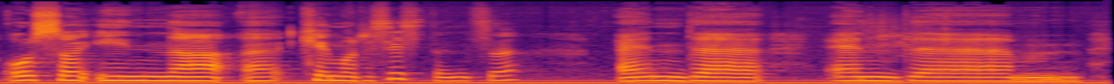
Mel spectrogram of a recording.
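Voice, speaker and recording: A woman introducing a guest speaker at a seminar, halting and pausing often with many filler sounds. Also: on the low side, level tone, creaky, a little mellow, a little hiss or hum.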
